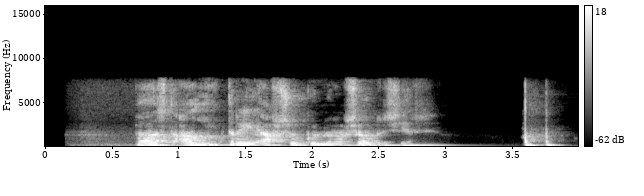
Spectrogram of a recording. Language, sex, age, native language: Icelandic, male, 60-69, Icelandic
